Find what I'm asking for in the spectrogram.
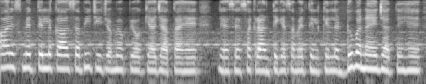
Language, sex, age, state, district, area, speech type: Hindi, female, 60+, Rajasthan, Jaipur, urban, spontaneous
